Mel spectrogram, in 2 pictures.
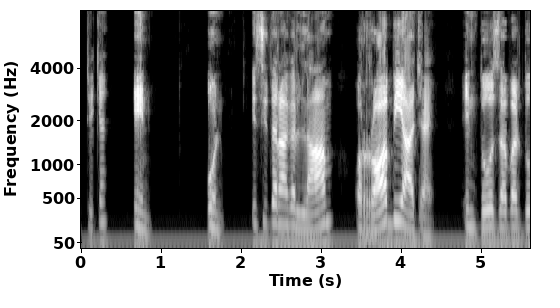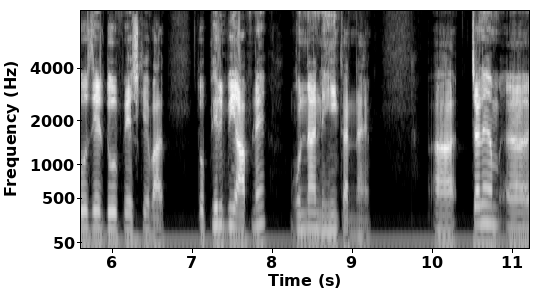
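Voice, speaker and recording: A man teaching a Quran reading lesson, slowly drawing out each letter sound for learners to repeat, patient and instructive. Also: a little high, pushed and bright, no echo. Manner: slow drawn-out recitation of letter sounds for repetition. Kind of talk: Noorani Qaida tajweed lesson.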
